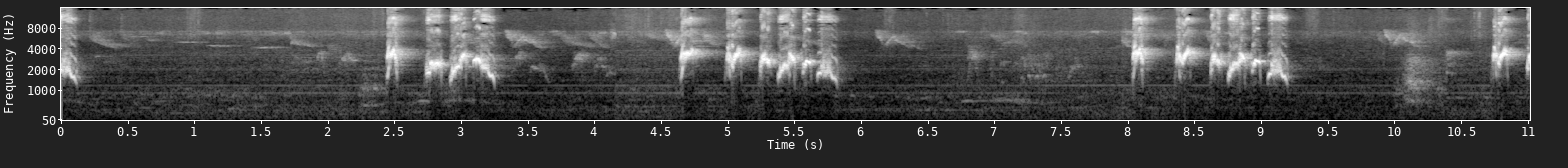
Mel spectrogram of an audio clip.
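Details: Thai Red-whiskered bulbul singing a repeated phrase used to teach young birds. Short runs of ringing, slurred notes come in four bursts, with soft high twitters between them.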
